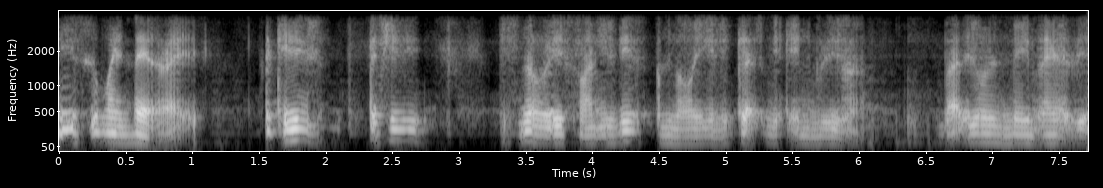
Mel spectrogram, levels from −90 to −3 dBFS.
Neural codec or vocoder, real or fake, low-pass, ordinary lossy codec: codec, 16 kHz in and 24 kHz out, 0.6 kbps, FireRedTTS-2 codec; fake; 3.6 kHz; none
